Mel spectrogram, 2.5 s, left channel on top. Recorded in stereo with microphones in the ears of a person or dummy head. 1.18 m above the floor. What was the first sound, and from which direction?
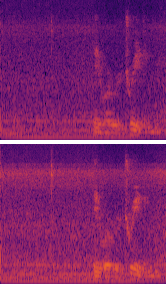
A man speaking, 55° right (ahead or behind).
